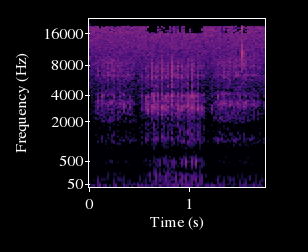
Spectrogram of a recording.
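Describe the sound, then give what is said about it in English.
A female cat purrs in a steady, rumbling rhythm, swelling slightly louder in the middle before settling back, with no talking over it. “She gave it 5 out of 5 because she's a cat.”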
